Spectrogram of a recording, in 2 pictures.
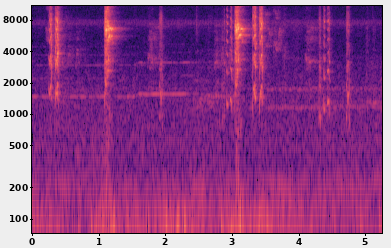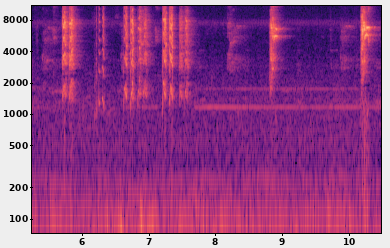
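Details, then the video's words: Green lorikeet lure call: harsh, broadband screeches in short bursts, often paired, scattered irregularly through the clip, with faint thin whistled tones between them. "Suara Pemikat Burung Perkici Hijau"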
